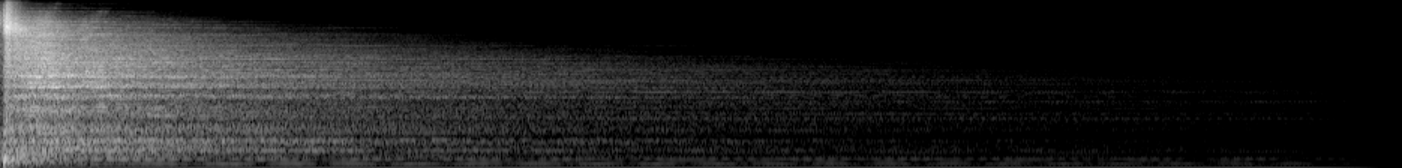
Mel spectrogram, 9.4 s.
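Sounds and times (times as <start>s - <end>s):
orchestral cymbal crash: 0.0s - 4.4s.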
